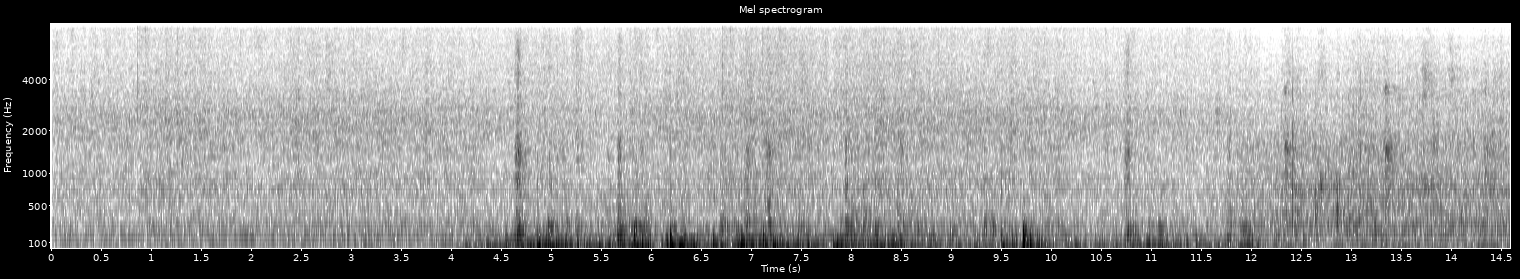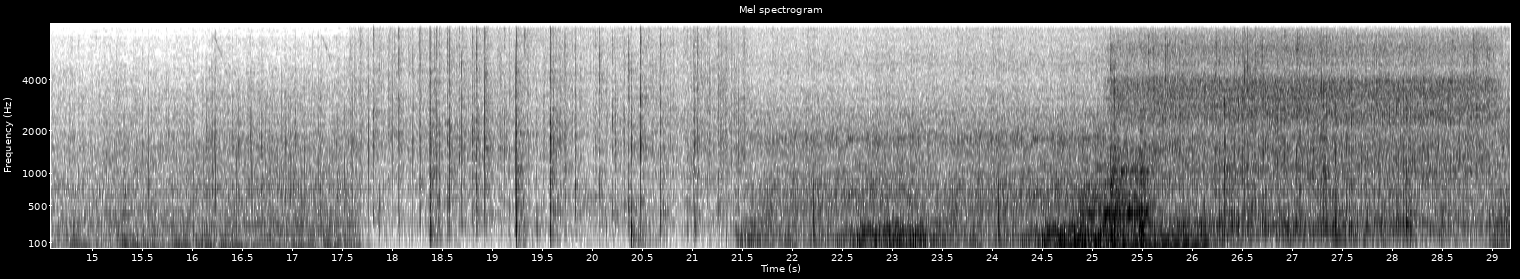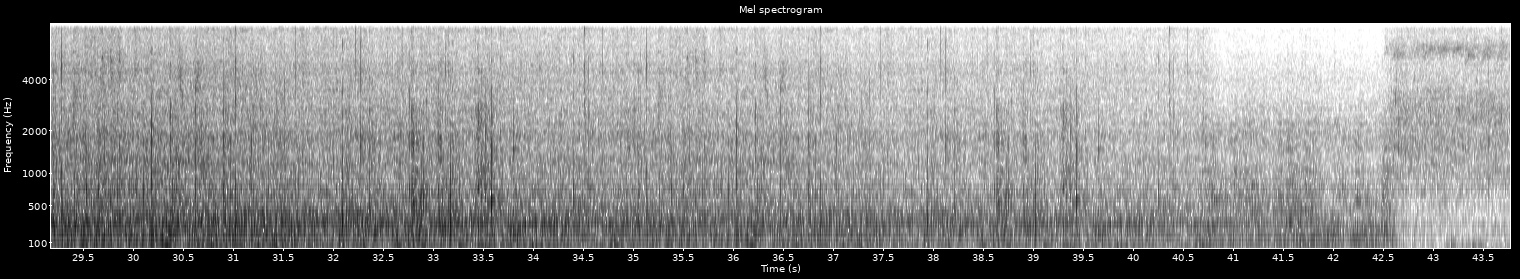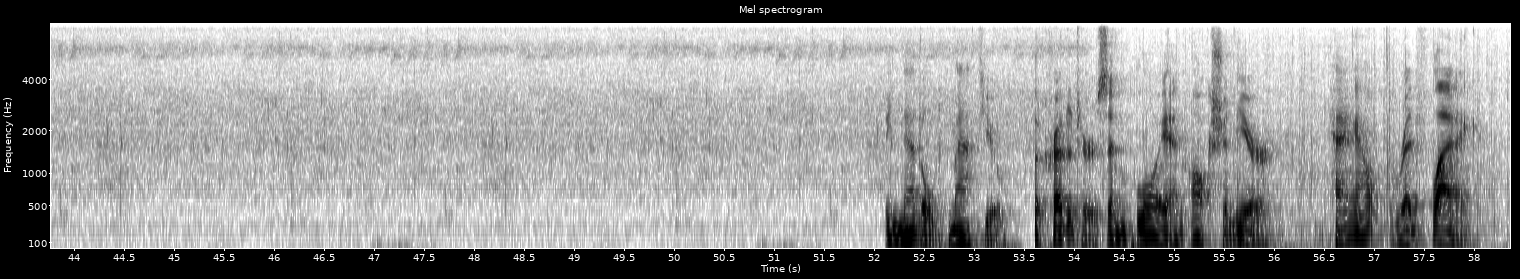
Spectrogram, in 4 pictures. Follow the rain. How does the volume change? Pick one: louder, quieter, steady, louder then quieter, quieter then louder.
louder then quieter.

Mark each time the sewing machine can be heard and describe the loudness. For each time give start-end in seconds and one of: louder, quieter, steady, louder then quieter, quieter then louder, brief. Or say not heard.
not heard.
